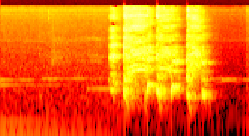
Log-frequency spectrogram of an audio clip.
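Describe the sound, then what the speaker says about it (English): After a quiet hum, a person lets out a burst of harsh, raspy coughs in quick succession, loud and close. "That sounded like a smoker's cough."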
